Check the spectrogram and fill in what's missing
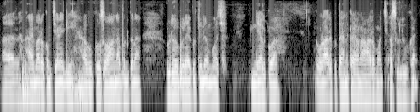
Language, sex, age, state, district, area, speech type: Santali, male, 30-45, West Bengal, Dakshin Dinajpur, rural, spontaneous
